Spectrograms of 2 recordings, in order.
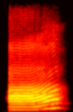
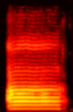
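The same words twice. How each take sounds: First: The pitch rises from low to high. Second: The pitch stays high and level. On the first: "dari bawah dia naik ke atas" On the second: "bacanya datar terus tinggi di atas"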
